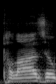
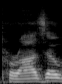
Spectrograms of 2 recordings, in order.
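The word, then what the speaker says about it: Perazzo: the band and like Palazo playing percussion just kind of jams in the back and again it parazo not Palazo paszo p e r a z zo o sorry for mispronouncing that paro's adding percussion um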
